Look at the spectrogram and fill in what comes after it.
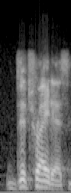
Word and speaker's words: detritus: D-E-T-R-I-T-U-S. You've probably read it, and you might have thought it was pronounced detritus, which is what I thought it was pronounced for a very long time. but it's pronounced detritus.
